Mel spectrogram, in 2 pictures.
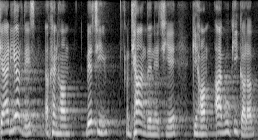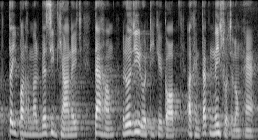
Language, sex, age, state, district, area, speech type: Maithili, male, 30-45, Bihar, Madhubani, urban, spontaneous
